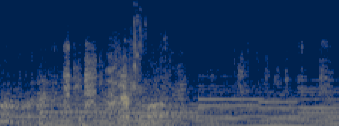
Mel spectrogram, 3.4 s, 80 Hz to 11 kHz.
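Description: The dog Torgal in Final Fantasy 16 lets out soft whimpers and panting over a steady musical game backdrop, fairly faint and brief.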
